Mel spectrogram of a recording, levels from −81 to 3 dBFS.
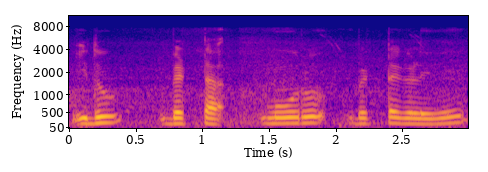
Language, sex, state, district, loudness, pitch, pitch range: Kannada, male, Karnataka, Dharwad, -17 LUFS, 165 Hz, 160-180 Hz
